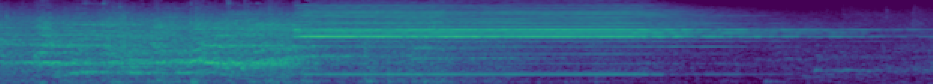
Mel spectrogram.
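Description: Sports-hall timer buzzer sounding one long steady tone, starting suddenly about two seconds in and fading out over the last second or two.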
